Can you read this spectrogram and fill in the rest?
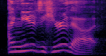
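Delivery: usual speaking voice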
